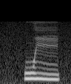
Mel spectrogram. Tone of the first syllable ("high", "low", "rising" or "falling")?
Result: low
